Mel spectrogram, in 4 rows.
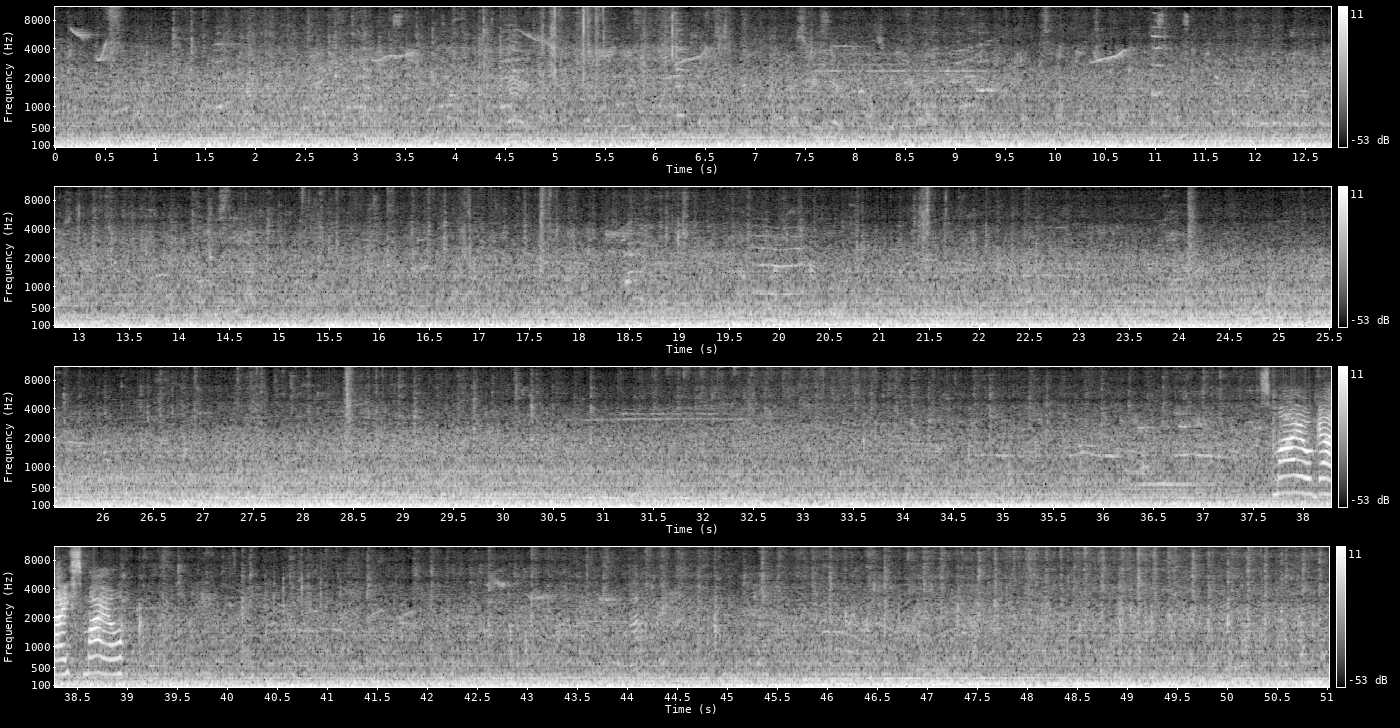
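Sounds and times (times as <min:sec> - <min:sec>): outdoor background rumble: 0:00.0 - 0:51.0.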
